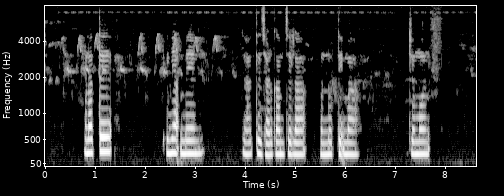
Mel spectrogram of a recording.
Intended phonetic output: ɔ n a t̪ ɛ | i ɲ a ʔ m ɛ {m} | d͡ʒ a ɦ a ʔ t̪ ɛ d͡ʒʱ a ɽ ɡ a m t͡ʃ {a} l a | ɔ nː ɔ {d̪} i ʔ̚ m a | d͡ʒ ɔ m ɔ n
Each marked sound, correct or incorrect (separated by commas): incorrect, incorrect, incorrect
